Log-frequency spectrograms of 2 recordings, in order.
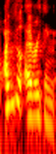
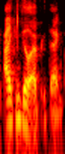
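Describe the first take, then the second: First: Said in the usual way. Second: Softer, defeated repeat of everything; quieter repeat. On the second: Retold or imitated. Sensory-overwhelmed girl murmurs to herself, softer and sinking. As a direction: let it sink, drop to a murmur. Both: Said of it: "I'm just like".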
